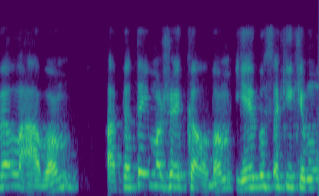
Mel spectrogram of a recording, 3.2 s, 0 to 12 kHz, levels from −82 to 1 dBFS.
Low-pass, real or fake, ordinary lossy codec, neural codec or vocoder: 7.2 kHz; real; AAC, 64 kbps; none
